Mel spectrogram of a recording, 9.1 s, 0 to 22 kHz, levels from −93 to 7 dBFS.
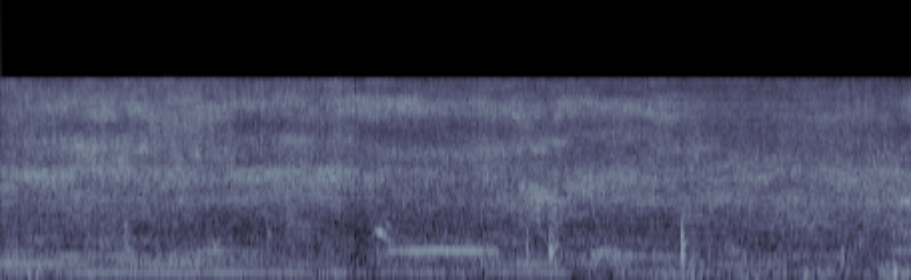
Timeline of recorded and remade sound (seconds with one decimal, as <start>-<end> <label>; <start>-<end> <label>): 0.0-0.5 recorded; 0.5-2.0 remade; 2.0-3.3 recorded; 3.3-6.0 remade; 6.0-6.6 recorded; 6.6-8.4 remade; 8.4-9.1 recorded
